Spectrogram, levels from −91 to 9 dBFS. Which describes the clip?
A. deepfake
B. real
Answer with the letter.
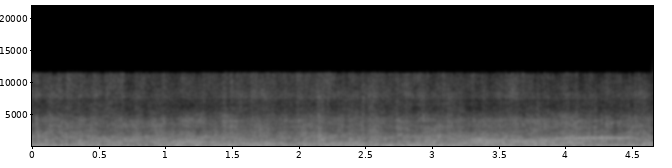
A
